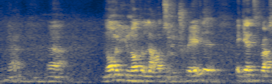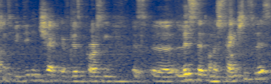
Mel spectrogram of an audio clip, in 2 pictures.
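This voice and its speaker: With audible room echo and noticeable background noise, a man talks at a moderate pace in a medium pitch, his intonation fairly even and his loudness swinging a lot. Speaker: crypto regulation adviser and conference speaker. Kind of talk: conference talk. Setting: stage with audience. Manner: halting, many fillers and repetitions.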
